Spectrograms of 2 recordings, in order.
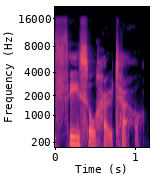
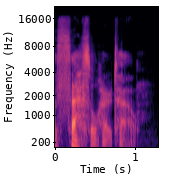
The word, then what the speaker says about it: Cecil: I'm just going to say that the Americans pronounce this as the Cecil Hotel, but I'm going to give it the English pronunciation, which is the Cecil Hotel.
